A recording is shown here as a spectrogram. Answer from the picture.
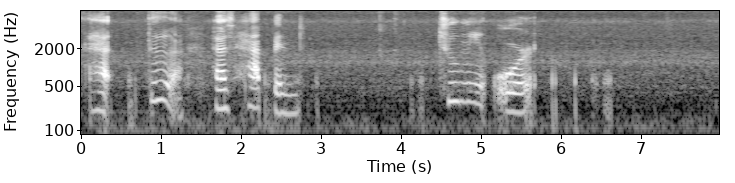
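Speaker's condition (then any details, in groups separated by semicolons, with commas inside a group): Cerebral palsy; able to speak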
